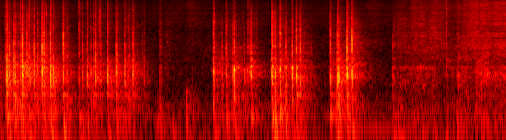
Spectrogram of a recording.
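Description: Long painted fingernails tap and scratch a small rectangular pink and red printed cardboard Douglas mini glam palette box, hollow with a palette inside, standing on a wooden table. Several bursts of quick, dry, clicky taps with a hollow midrange tone are separated by short pauses, then fade into a faint, soft scratching.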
